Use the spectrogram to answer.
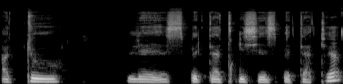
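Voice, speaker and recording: At a very slow pace, a man with a medium pitch and a dark, mellow tone talks with a Congolese accent in a dry, close sound with no echo. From DR Congo, Sankuru province. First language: Tetela (speaking French). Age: 70s. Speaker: Congolese political activist. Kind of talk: interview. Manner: hesitant, frequent fillers.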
